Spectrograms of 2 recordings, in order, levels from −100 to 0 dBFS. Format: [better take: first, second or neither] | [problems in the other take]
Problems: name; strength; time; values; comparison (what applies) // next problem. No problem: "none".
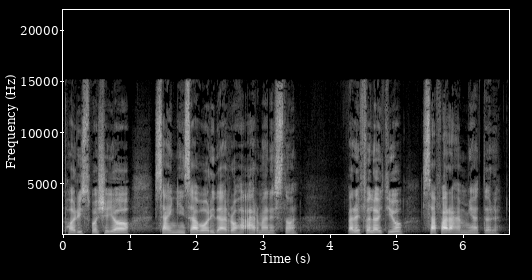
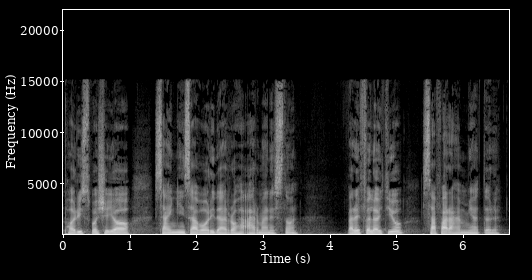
second | thin; very; fading below 850 Hz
